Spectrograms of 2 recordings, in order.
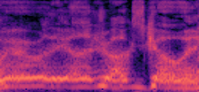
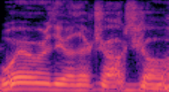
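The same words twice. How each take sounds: First: Hammed-up Batman growl. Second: A hint of gruff Batman; lightly voiced Batman growl. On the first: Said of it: "yours is way better". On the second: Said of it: "used a different voice for the Batman".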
